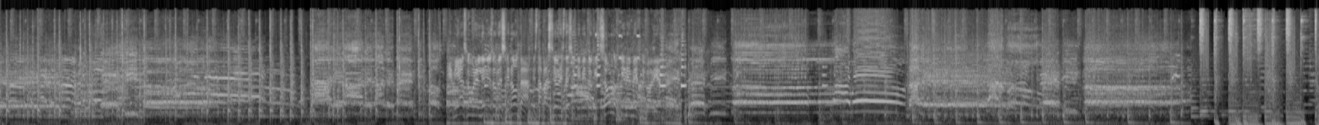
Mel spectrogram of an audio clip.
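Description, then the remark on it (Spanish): A huge stadium crowd of Mexico football fans chants the protest shout "fuera Tata" against the coach Tata in loud, rhythmic unison, voices swelling and repeating for the whole stretch, with scattered yells and a burst of sharp clatter near the end. “queremos al Tata y ahorita se va a mostrar con un grito, fuera Tata.”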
